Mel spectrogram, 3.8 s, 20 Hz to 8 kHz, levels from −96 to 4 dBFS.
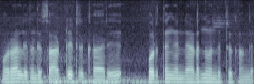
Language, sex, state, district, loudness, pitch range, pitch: Tamil, male, Tamil Nadu, Kanyakumari, -18 LUFS, 105-115 Hz, 115 Hz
